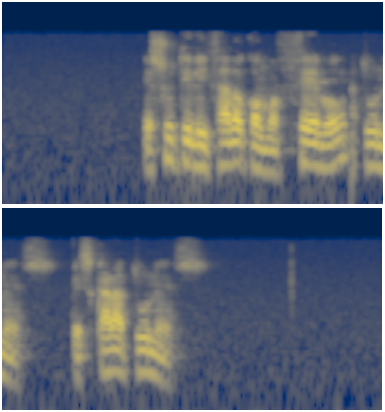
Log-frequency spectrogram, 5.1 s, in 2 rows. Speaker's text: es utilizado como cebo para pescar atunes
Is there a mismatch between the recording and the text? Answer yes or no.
yes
